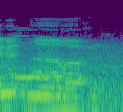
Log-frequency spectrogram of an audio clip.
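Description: A man's voice holding one long, level drawn-out syllable, a spoken word stretched into a hum-like hesitation between phrases.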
